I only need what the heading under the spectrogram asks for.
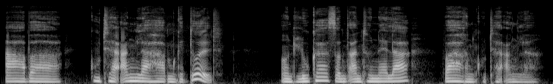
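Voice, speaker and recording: A storyteller reads a children's tale with lively, expressive delivery, slowing down now and then to let a moment land. The voice sits at an ordinary middle pitch. The recording is close and very dry, with no room sound at all. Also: no room sound. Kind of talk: scripted children's story narration.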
